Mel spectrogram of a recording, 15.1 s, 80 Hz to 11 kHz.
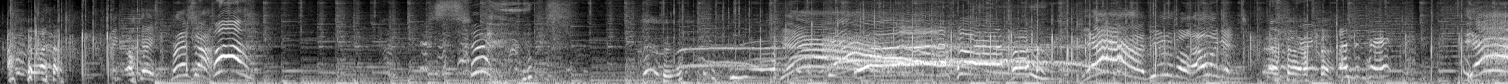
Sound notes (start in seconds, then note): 3.0 lively music; 6.9 audience cheering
